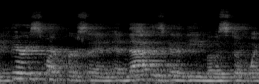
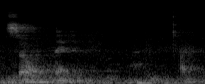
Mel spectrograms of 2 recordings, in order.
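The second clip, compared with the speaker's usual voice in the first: normal talking voice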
